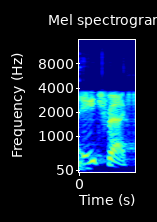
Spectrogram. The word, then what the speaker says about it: HVAC: And we're talking about how you get, no, is it HVAC? How do we say that? We don't even have the heating. – Yeah, HVAC. You got it right.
